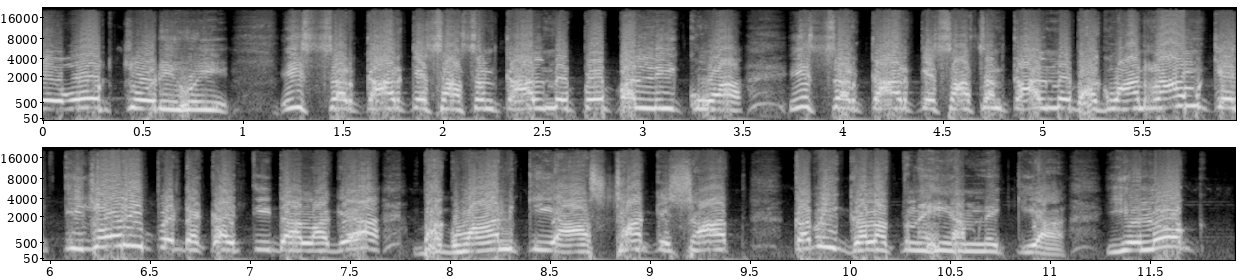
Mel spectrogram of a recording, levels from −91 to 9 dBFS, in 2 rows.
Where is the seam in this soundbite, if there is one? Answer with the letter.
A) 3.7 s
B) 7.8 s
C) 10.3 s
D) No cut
B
